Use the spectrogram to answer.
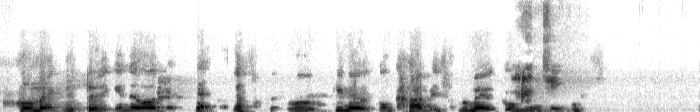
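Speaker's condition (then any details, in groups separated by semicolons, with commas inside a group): Cerebral palsy; could not speak as a child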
